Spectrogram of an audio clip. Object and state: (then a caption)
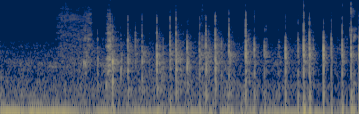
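Cardboard box, nail tapping and scratching. Long acrylic nails scratch and tap across the surface of a small, hollow brown cardboard mailer box held in the hands. A brief bright scratch is followed by a quick run of crisp, dry clicks that die away almost instantly, over a steady low hum.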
